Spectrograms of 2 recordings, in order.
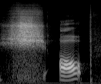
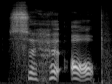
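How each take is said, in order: First: The word begins with an 'sh' sound. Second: The word begins with a plain 's' sound. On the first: The speaker calls it right. "we say sh-op" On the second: The speaker calls it wrong. "we don't say s-op"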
